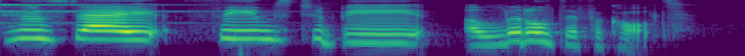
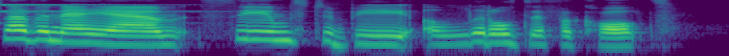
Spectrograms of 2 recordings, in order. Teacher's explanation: you can emphasize the time seems and difficult and we usually finish the sentence with a falling tone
